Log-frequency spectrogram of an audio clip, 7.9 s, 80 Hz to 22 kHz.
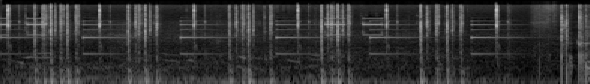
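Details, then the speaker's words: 2012 Audi Q5 with random loss of power steering, parking brake and engine power: bursts of rapid clicking buzz over warning chimes as a faulty relay cannot close its contact, opening and closing quickly. "the buzz now that buzz is from the relay not being able to close the contact like it uh opens and closes real quick"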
